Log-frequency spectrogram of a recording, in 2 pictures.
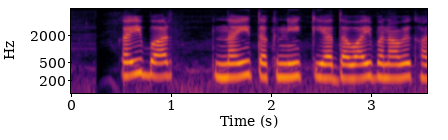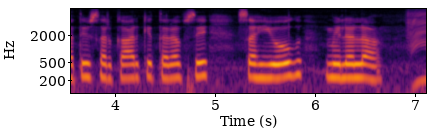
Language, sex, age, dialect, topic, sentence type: Bhojpuri, female, 18-24, Western, banking, statement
